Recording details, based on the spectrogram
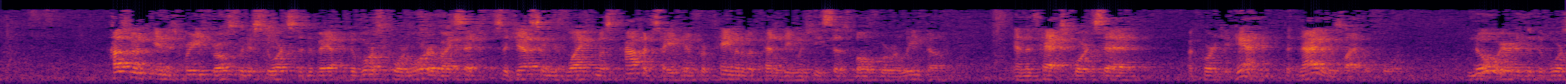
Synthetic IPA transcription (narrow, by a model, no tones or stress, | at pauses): hʌzbɨ̃ndɪ̃nɨzbɹɪɾɨt͡ʃɡ̥ɹoʊslidɨstɔɹtsðɨdɨvɔɹskʰɔɹɾɔɹɾə˞baɪsɨɡ̚d͡ʒɛstɪ̃ŋðɨʔ̚waɪfmʌspʰɑ̃pɨ̃ntʰeɪt̚ɦɨ̃ɱfə˞pʰẽɪ̃mɨ̃ɾ̃ʌvɨpʰɛɾl̩ˠtiwɨt͡ʃhisɛdzboʊθwə˞ɹɪlivdʌv | ɨ̃nðɨtʰækspʰɔɹtsɛɾ | ʔɨkʰɔɹɾɪ̃ŋtʰɨɦæ̃nbɨtⁿnaɪðə˞wʌzlaɪvbəfɔ̰ɹ | noʊwɛɹdɨd̪̚ðɨdɨvɔ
